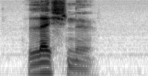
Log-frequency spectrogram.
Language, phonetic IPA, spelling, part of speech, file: Polish, [ˈlɛɕnɨ], leśny, adjective / noun, Pl-leśny.ogg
